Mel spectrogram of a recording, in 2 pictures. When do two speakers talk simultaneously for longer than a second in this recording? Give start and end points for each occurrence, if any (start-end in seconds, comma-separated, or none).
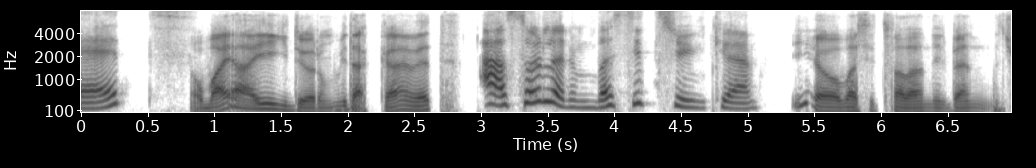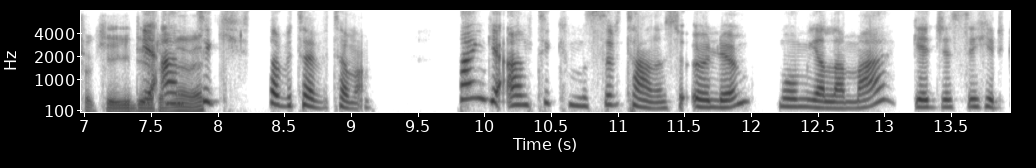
none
